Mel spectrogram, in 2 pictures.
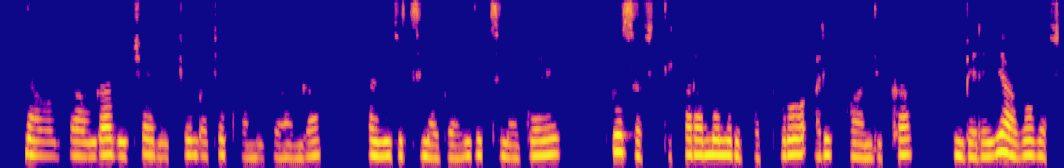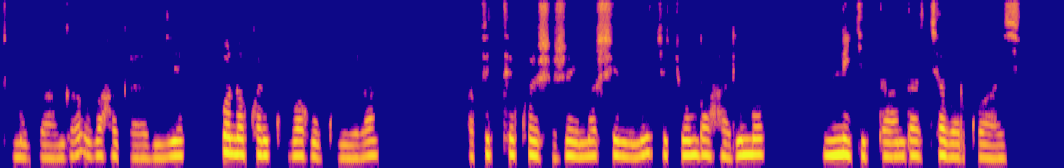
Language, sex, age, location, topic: Kinyarwanda, female, 25-35, Kigali, health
